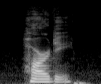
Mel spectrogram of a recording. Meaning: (adjective) 1. Having rugged physical strength; inured to fatigue or hardships 2. Able to survive adverse growing conditions, especially frost 3. Brave and resolute 4. Impudent
- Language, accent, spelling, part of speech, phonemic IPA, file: English, US, hardy, adjective / noun, /ˈhɑɹdi/, En-us-hardy.ogg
